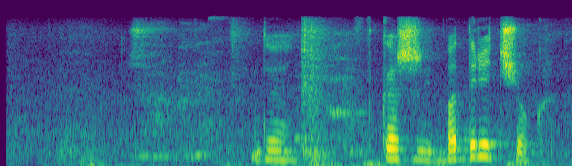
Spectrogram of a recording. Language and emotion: Russian, neutral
